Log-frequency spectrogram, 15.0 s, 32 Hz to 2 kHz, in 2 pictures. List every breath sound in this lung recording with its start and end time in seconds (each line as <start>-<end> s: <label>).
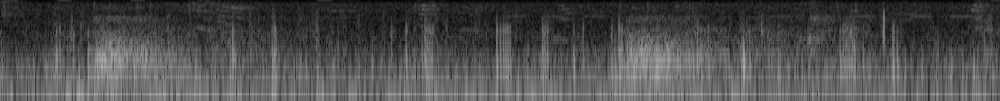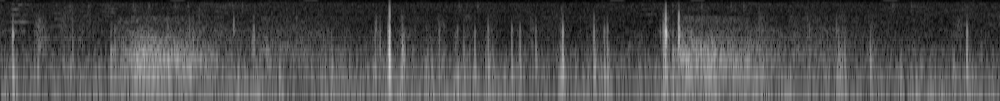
0.35-1.42 s: inhalation
1.43-2.93 s: exhalation
4.51-5.52 s: inhalation
5.53-7.02 s: exhalation
8.31-9.15 s: inhalation
9.12-10.35 s: exhalation
12.43-13.47 s: inhalation
13.48-14.44 s: exhalation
